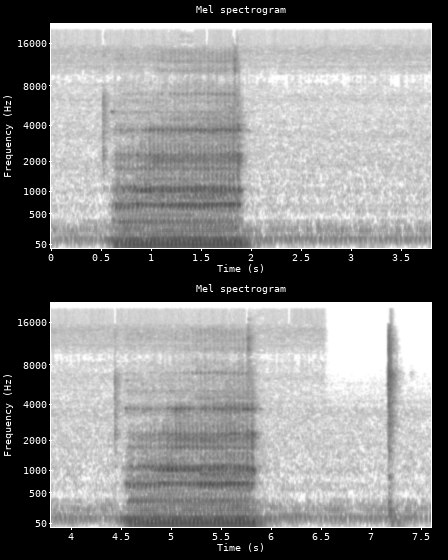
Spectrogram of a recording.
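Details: Little piston airbrush compressor, used for noise comparison against a new Gaahleri Apex Force ultra silent unit: two short bursts of harsh, rapid knocking clatter under two seconds each; rough, noisy running, cause not confirmed.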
